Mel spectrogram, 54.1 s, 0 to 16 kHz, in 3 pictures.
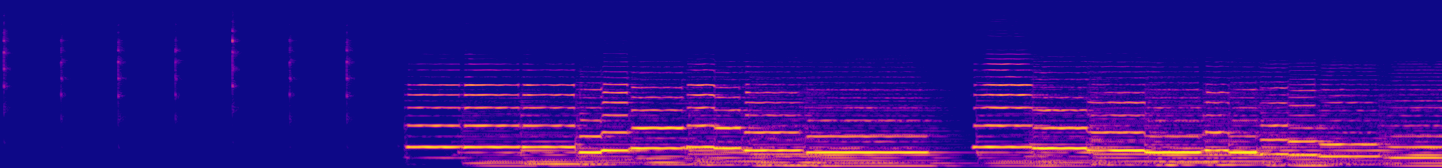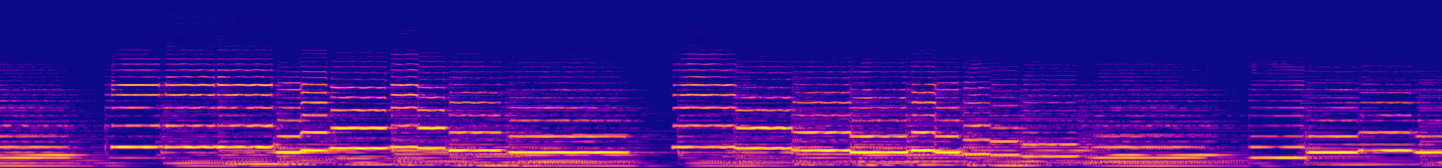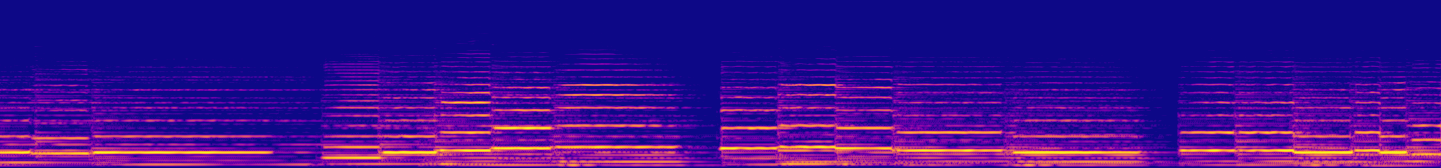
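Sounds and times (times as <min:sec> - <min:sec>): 
full saxophone ensemble playing a hymn: 0:05.1 - 0:54.0.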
